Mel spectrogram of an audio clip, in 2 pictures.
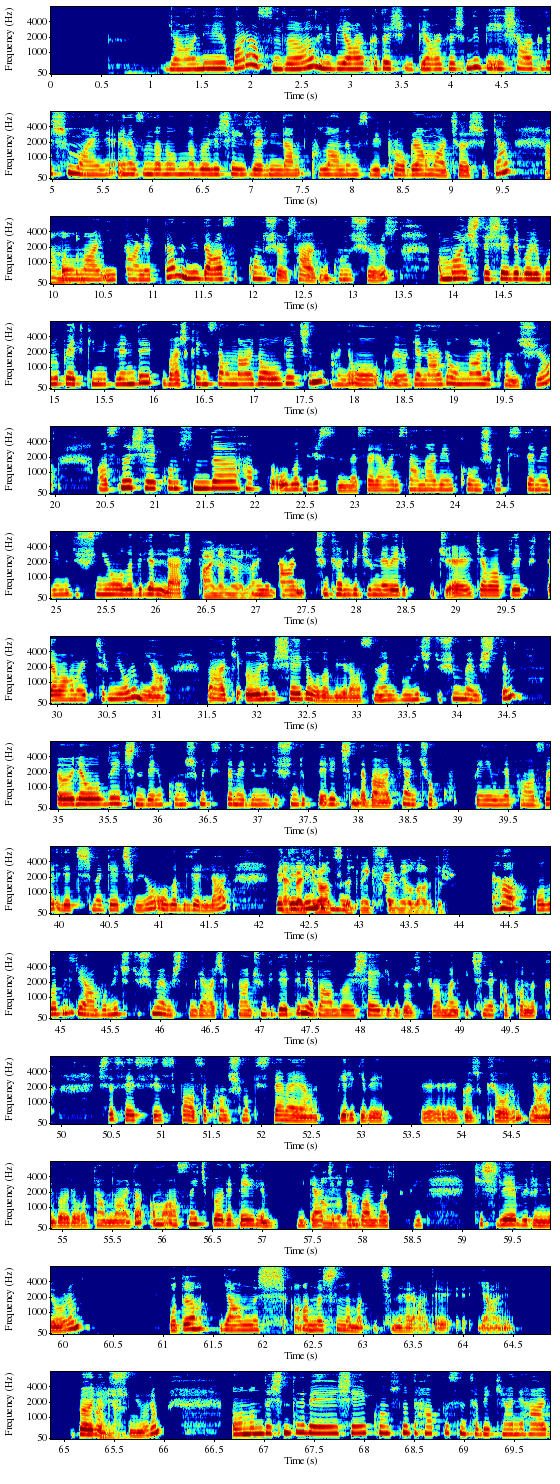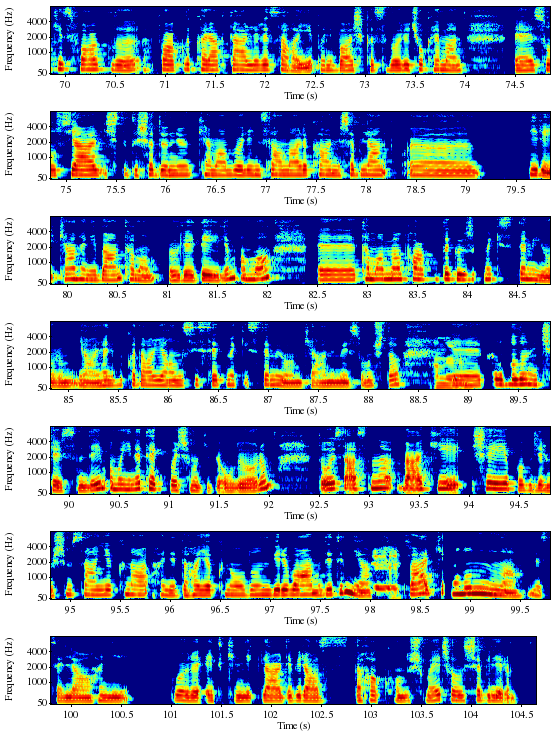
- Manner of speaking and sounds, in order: other background noise; tapping
- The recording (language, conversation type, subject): Turkish, advice, Grup etkinliklerinde yalnız hissettiğimde ne yapabilirim?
